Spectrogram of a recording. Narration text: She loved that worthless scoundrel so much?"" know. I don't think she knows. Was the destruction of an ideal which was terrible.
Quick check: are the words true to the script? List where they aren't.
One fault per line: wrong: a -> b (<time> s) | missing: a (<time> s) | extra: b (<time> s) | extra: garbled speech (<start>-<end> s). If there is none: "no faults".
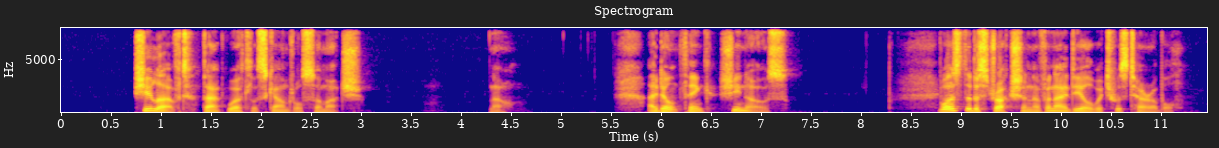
no faults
